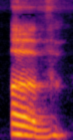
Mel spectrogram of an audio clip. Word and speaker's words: of: And why this is tricky is because the O says and the F says V. So both letters don't make the sounds that we would normally think of for those letters.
